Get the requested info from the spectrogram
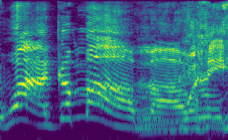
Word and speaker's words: Wagamama: No, it's spelt Wagamama, and that's how it's pronounced.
